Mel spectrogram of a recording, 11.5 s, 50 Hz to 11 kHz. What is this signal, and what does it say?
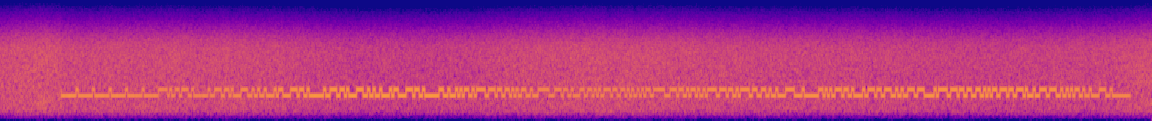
RTTY (45.45 baud, 170 Hz shift), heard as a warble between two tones, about 830 Hz centre, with radio static. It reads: AGN? AGN? PSE RPT UR RST DE EI9R K NAME IS HANS,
